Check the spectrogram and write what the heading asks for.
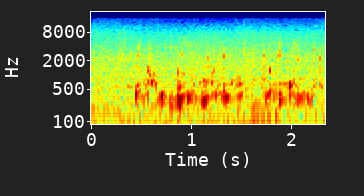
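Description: Salt-water brine, used on an island for soaking fish to be made into dried fish, pouring into a container, with small bubbly gurgles and irregular wet pops at a fairly quiet level, no voices.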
